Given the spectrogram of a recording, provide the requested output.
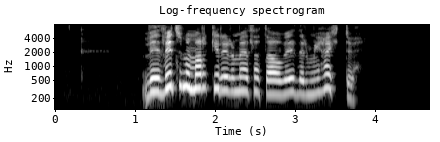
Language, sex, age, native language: Icelandic, female, 30-39, Icelandic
